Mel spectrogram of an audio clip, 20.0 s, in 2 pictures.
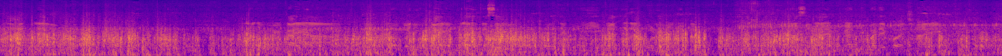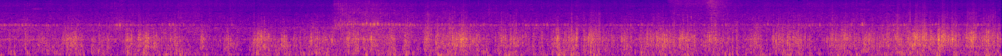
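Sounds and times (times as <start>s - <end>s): train wheels clattering on rails: 0.0s - 20.0s
air rushing past: 9.5s - 20.0s.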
